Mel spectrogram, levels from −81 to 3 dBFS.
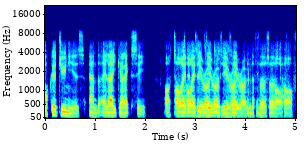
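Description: Speech, and the whole clip carries the sound of Bluetooth SBC compression, with heavy codec damage throughout. The treble is thin and flickers, and a gritty noise and some aliasing ride on the speech. This is the sub-band codec running short of bits: the weaker upper bands are starved or dropped, and the rest are coarsely quantised. The degree of damage fits a low bitrate around 64 kbps, and nothing is present above 20.9 kHz. The likely cause is an SBC Bluetooth link with a small bit pool. From 2.58 s to the end, a doubled audio track appears. A second full-band copy of the speech, roughly as loud as the original, trails it by about a fifth of a second. The copy has no decay or room colouring, and it cuts in abruptly at 2.58 s. That points to the same signal being mixed in twice, most likely captured again over a slower parallel path. Between 4.08 and 4.12 s the audio has chunks out of order. 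A segment plays after the material that should follow it, which produces a brief jumbled moment with three hard joins. The spacing fits blocks of 10.67 ms, with one block delivered about three blocks late. No audio is lost, only misordered.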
